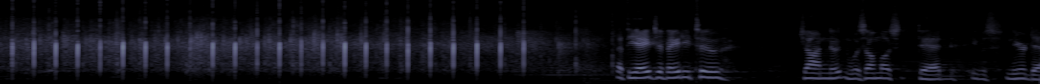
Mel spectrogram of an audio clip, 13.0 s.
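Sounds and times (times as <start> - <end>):
audience clapping in praise: 0.0 - 8.0
speech: 7.7 - 9.2, 10.0 - 12.9.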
